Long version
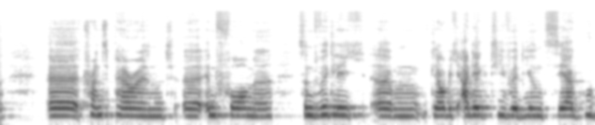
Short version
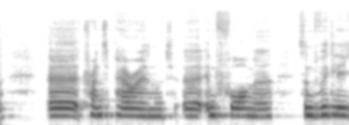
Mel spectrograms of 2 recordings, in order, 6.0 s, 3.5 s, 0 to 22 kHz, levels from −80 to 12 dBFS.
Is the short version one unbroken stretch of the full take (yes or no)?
yes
